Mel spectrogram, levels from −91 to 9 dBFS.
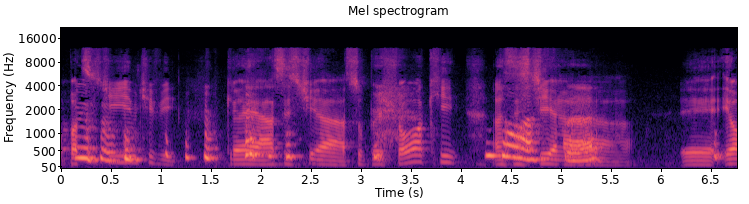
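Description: A speech recording, and nothing is technically wrong with it.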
